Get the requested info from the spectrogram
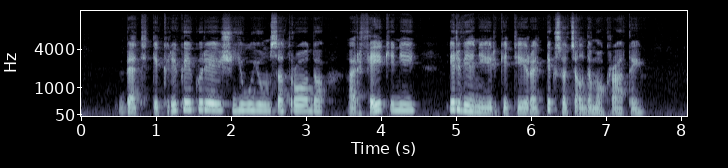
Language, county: Lithuanian, Klaipėda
